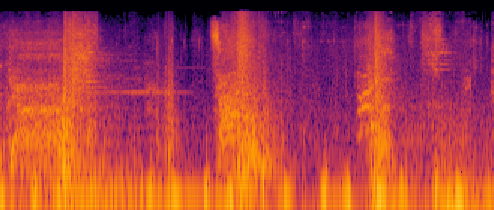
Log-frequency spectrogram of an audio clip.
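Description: Weapons clash and strike with heavy impacts.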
